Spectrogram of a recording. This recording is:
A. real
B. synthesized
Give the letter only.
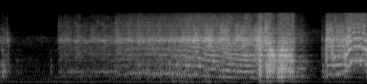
B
